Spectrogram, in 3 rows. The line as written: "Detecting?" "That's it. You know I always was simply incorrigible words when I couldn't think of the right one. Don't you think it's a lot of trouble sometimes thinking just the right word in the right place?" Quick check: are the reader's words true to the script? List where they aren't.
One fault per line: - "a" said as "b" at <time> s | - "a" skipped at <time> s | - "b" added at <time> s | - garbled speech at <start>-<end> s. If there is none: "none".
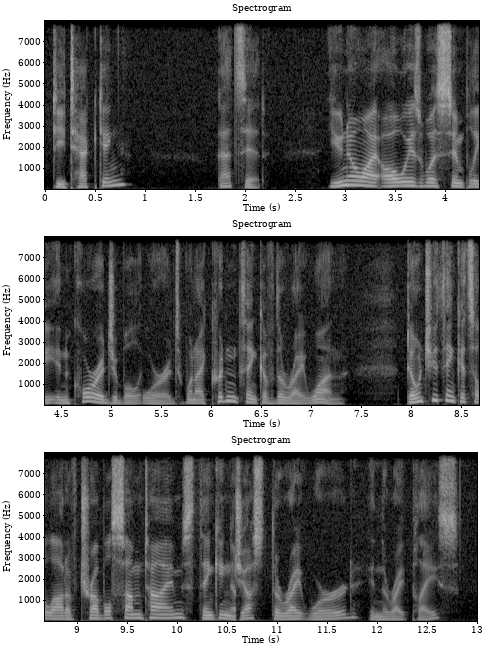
none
